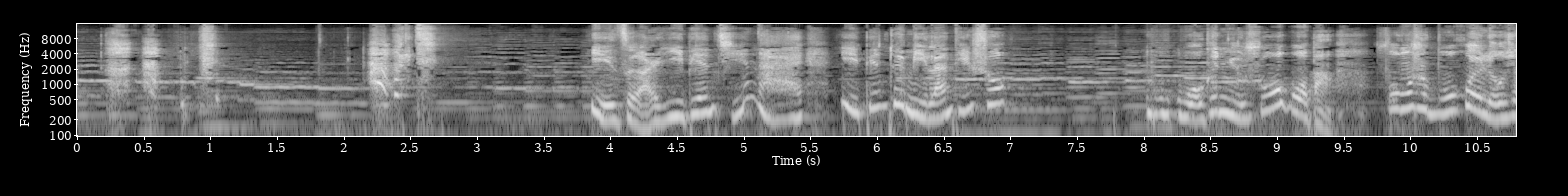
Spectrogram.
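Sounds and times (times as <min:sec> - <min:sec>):
repeated sneezing: 0:00.2 - 0:01.3
speech: 0:03.8 - 0:07.1, 0:08.1 - 0:10.7.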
